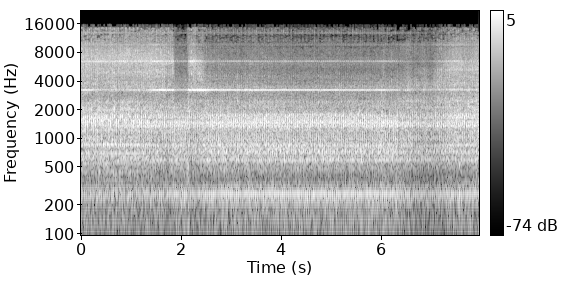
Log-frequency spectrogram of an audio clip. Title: Свист турбины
